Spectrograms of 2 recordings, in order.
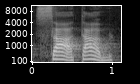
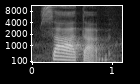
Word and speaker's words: s'a table: Mais j'ai dit non, son sa table. Sur la table, sur à table, sa table. Et on le prononce avec un A un petit peu plus long.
